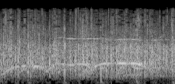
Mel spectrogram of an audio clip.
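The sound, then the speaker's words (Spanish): A steady burst of applause for Fernando Simón, a prize for perseverance, dense and continuous clapping at a fairly loud level, with no talk over it. “Pero no lo ha dicho, así que de todas formas, eh, premio a la perseverancia, un aplauso para Fernando.”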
